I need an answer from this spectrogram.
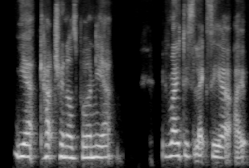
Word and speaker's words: Catrin Osborne: Am I pronouncing your name correctly? Yeah, Catrin Osborne, yeah.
